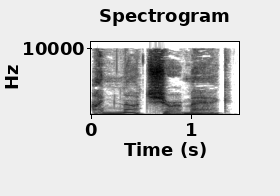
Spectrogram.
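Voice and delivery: high-pitched, pleading admission; confessing. A narrator's reading. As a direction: confess your uncertainty. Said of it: "she confessed".

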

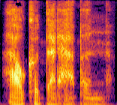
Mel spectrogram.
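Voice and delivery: low, purring-proud cat voice; pleased cat. A narrator's reading. Cat reassures the crying girl, pleased with himself. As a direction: ask it deep and complacent. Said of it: "pleased purring sound in his chest".

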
